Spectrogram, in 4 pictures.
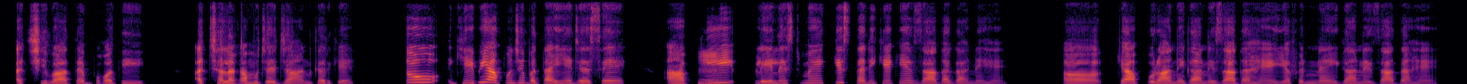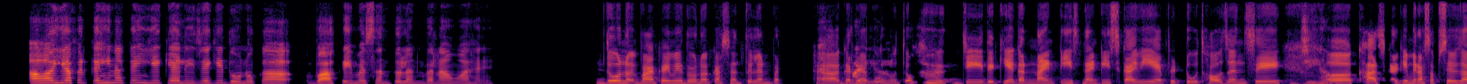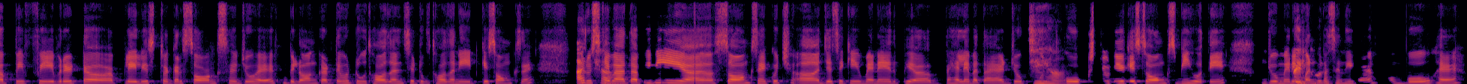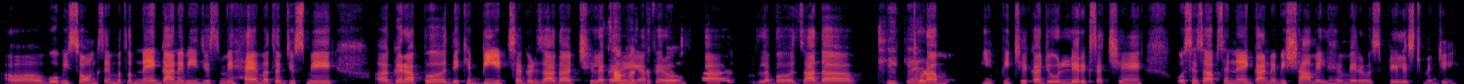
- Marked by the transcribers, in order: tapping; in English: "बट"; chuckle; in English: "नाइंटीज़ नाइंटीज़"; in English: "टू थाउज़ंड"; in English: "फ़ेवरेट"; in English: "सॉन्ग्स"; in English: "बिलोंग"; in English: "टू थाउज़ंड"; in English: "टू थाउज़ंड ऐट"; in English: "सॉन्ग्स"; in English: "सॉन्ग्स"; in English: "सॉन्ग्स"; in English: "सॉन्ग्स"; in English: "बीट्स"; in English: "लिरिक्स"
- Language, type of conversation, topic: Hindi, podcast, साझा प्लेलिस्ट में पुराने और नए गानों का संतुलन कैसे रखते हैं?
